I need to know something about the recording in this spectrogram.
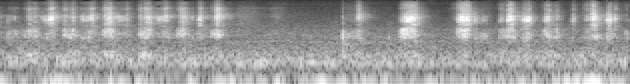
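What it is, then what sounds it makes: Scratch art paper being scratched. A wooden stylus makes fine, fast scratching strokes on the tree area of a black wax-coated scratch art sheet in a flat spiral pad. Quick, bright, hissy scrapes come in short bursts with little low end, pausing briefly in the middle before resuming.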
